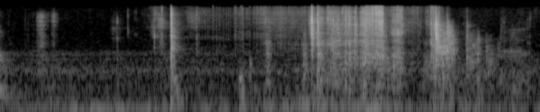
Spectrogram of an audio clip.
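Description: Backing liner being peeled off a film screen protector: a faint, short rasp of plastic film pulling away from its adhesive about two seconds in, lasting about a second, with a small click just after the first second.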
